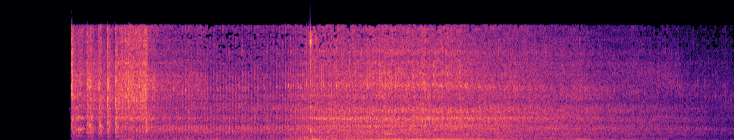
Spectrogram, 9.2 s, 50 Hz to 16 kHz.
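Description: A fifth-generation Chevrolet Camaro SS's 6.2-litre V8 starting: the starter cranks briefly and the engine catches about a second in, then revs up, holds, and settles back as the sound fades out.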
